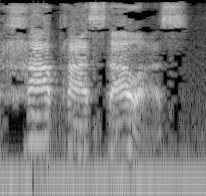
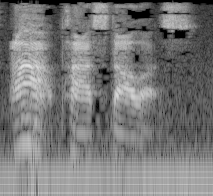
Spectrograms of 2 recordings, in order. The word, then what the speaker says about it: apostolos: Now, it's not apostolos. Do you know why? Because the accent is on the first omicron.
